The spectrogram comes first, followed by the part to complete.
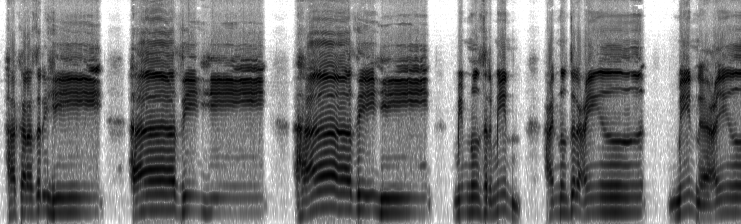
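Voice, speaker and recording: Man, Bengali accent, Quran lesson, letter-by-letter spelling, slow drawn recitation, bright tone, dry sound. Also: fairly high pitch, no echo, rough recording. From Bangladesh. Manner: slow drawn-out recitation between quick spoken explanations. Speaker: Quran reading teacher.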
